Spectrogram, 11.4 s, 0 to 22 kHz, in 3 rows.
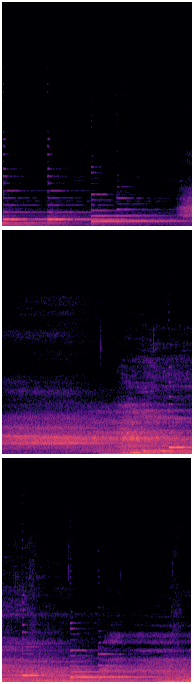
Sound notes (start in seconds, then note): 0.1 haunting piano music; 3.6 sinister breathing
